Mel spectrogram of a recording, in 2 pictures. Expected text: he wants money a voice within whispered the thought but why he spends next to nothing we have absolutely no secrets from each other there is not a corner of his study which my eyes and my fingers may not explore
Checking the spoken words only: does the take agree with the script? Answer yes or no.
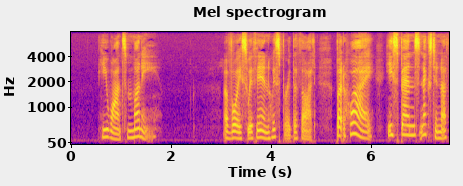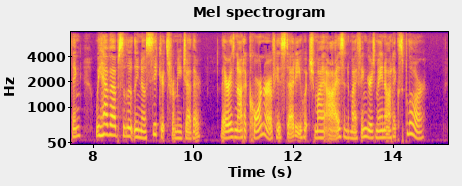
yes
